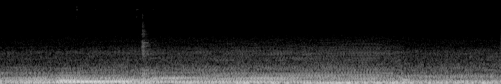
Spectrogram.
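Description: Toyota Tundra's V8 engine and road rumble heard from inside the cab while driving, the engine note stepping up and climbing as the truck accelerates.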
